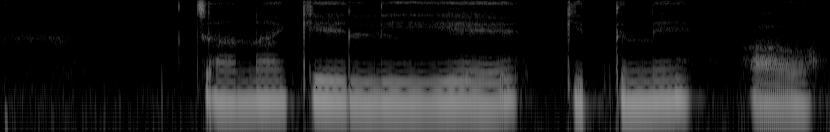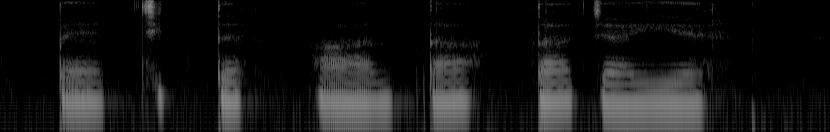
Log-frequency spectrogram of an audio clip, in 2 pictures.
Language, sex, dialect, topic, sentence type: Hindi, female, Kanauji Braj Bhasha, agriculture, question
